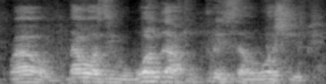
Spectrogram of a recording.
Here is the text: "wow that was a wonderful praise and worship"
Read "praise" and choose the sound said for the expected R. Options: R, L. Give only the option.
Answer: L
